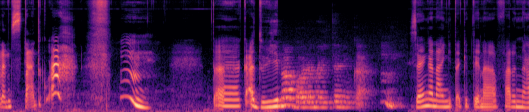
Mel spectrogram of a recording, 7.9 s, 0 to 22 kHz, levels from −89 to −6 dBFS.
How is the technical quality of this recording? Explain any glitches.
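The recording has one clear glitch. From 4.16 to 6.11 s there is likely a switch to a distant microphone, as if the close one dropped out. The sound suddenly turns hollow, roomy and thin, about 10 dB quieter, with room noise rising to roughly 35 dB below it. A plain level dip would not change the tone like this.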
